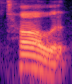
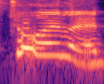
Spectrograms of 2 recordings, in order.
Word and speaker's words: toilet: well that too but I said toilet to one of my code to one of my co-workers talit t-a-w-l-e-t she's like it's toilet say it right damn she was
